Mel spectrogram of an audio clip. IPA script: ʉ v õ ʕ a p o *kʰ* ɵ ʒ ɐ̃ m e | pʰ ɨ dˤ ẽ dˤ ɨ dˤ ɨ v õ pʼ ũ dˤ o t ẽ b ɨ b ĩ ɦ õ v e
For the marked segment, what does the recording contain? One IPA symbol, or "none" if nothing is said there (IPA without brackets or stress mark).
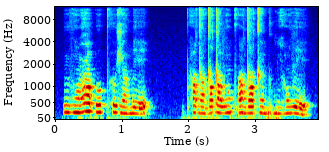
pʰ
